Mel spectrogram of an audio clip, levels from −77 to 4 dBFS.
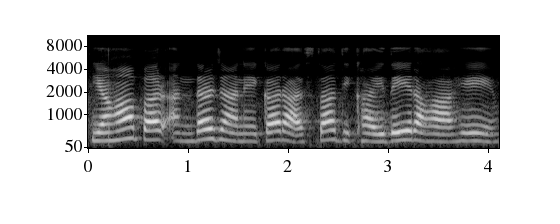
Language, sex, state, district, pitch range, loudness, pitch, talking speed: Hindi, female, Madhya Pradesh, Dhar, 225-265 Hz, -14 LUFS, 240 Hz, 145 wpm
